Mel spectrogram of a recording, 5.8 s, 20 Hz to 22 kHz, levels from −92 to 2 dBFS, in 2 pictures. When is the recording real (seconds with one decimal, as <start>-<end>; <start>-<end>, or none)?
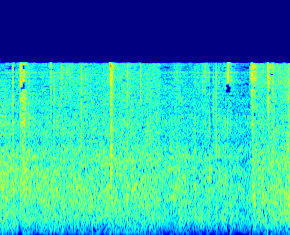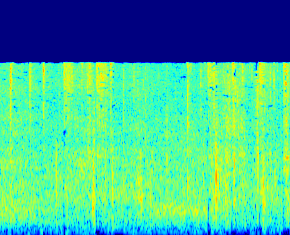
0.6-1.6; 2.5-5.8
